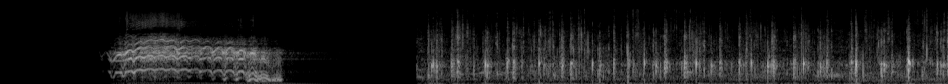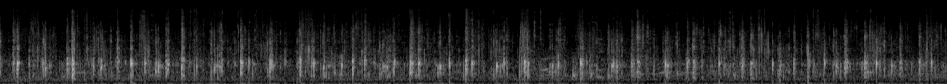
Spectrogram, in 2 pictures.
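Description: A horse whinnies once for about two seconds, the call wavering and dropping in pitch at its end. After a short pause its hooves start to clip-clop at a trot: a quick, steady run of hoof strikes that goes on without a break.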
